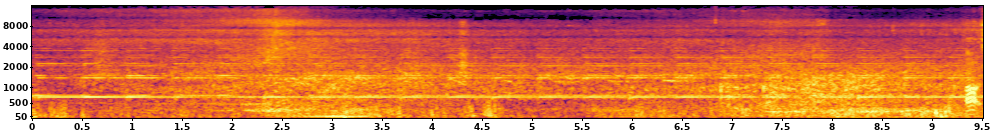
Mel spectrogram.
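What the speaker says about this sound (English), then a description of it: "Train's gonna blow past us." A Hankyu Takarazuka line train rolls past near a station level crossing with the gates closing, a steady rumble and rail noise under a constant crossing-bell tone, loud and close throughout.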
